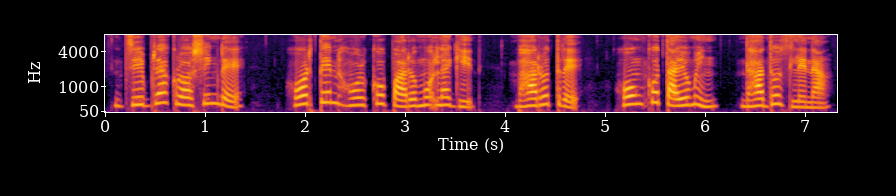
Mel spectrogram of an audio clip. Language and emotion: Santali, sad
